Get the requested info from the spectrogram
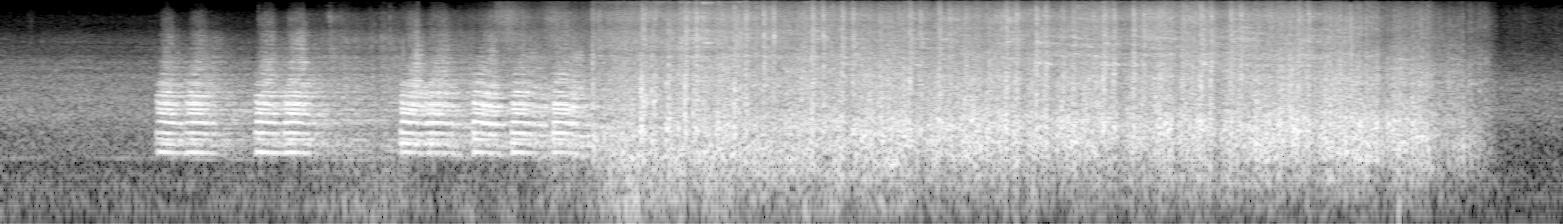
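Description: Amtrak diesel locomotive's multi-tone horn sounding a series of blasts, two long and then shorter ones, starting a couple of seconds in. Then the train passes close by, with loud engine rumble and wheels clattering over the rail joints. The sound cuts off suddenly near the end.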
